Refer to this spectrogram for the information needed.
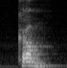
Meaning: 1. staple (U-shaped metal fastener to bind materials together, for example to attach fence wire to posts) 2. surgical staple
- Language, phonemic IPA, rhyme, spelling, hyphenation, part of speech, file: Dutch, /krɑm/, -ɑm, kram, kram, noun, Nl-kram.ogg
